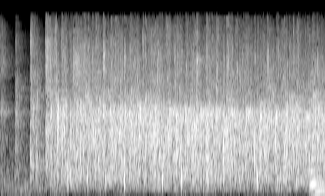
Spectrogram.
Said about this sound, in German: Applaus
